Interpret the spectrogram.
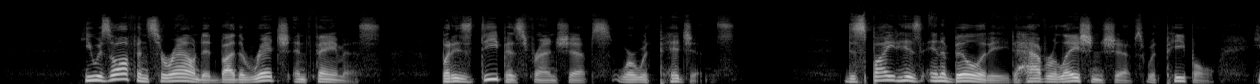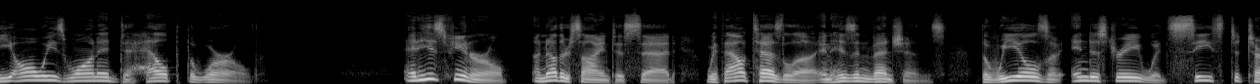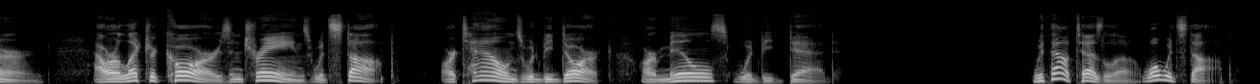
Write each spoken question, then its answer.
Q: Without Tesla, what would stop?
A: Without Tesla, our electric cars and trains would stop.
